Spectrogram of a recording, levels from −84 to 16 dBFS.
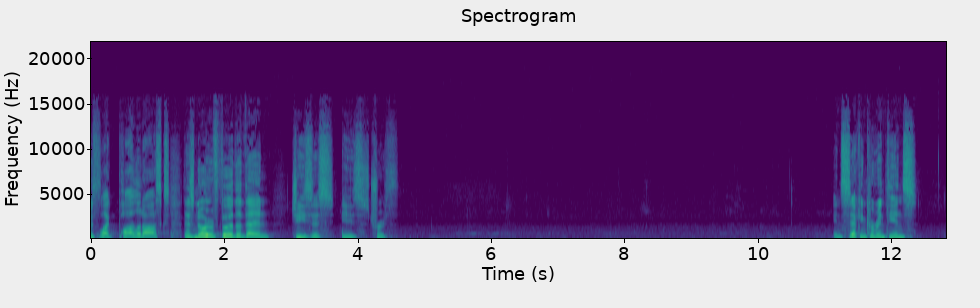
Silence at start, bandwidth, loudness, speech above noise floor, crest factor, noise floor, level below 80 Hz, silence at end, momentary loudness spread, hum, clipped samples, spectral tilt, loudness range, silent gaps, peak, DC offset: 0 s; 16 kHz; -25 LUFS; 44 dB; 22 dB; -69 dBFS; -80 dBFS; 0.45 s; 15 LU; none; under 0.1%; -4.5 dB/octave; 15 LU; none; -6 dBFS; under 0.1%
